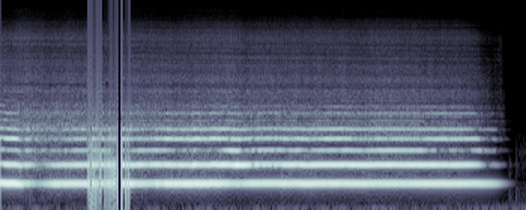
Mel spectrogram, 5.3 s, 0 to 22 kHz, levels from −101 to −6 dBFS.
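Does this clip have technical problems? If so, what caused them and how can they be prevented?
Yes. From 0.88 to 1.29 s there is processor overload crackle. The sound breaks into a rapid, gritty tearing. Each dropout is a tiny hole of silence with hard edges. The spacing suggests short buffers of around 10 ms. Roughly twenty of them miss their deadline. The processor could not finish each block in time. The crackle stops when the load eases. To prevent it, use a larger buffer or reduce other processing load while recording.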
